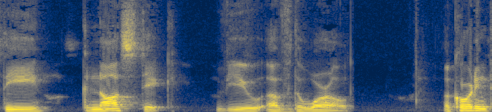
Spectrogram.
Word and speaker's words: Gnostic: At first, I thought he was saying agnostics. But he's trying to say Gnostics. He's trying to say the G.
